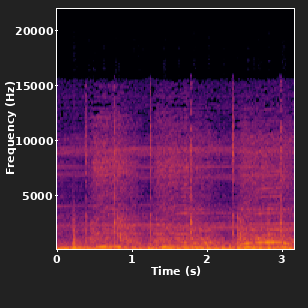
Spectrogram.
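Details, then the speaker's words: Electric fuel pump switched on in a 2007 Liberty XL-2 light aircraft, parked neglected for years, battery at 12.3 volts. Steady low hum with a soft rising-and-falling whine and light ticks, even and unbroken; normal fuel pump priming. "Oh, all kinds. Sounds healthy. All kinds of fuel pumpage."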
